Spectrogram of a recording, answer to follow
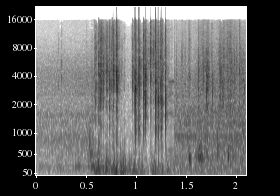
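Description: Cardboard box being torn open and handled, a run of crunching and crackling starting about half a second in.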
